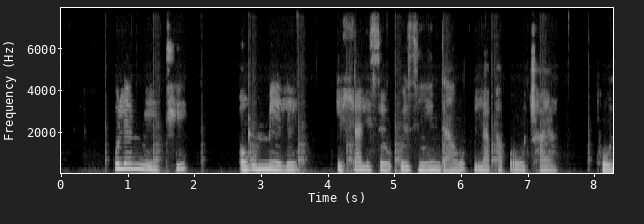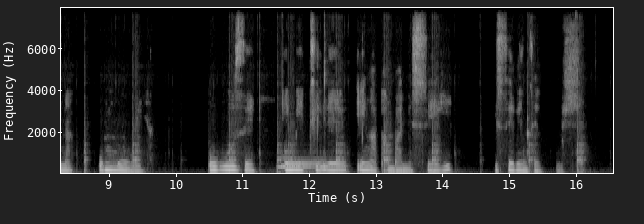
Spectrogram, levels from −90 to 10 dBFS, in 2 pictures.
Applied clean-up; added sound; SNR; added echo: neural mask model RNNoise.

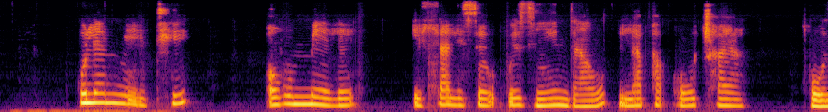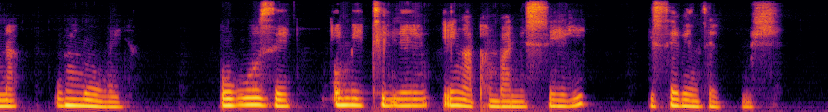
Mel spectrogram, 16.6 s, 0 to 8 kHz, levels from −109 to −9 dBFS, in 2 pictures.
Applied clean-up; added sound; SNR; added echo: neural mask model DeepFilterNet 3.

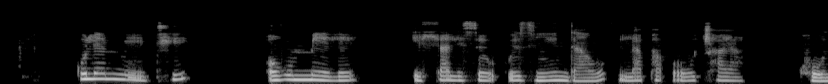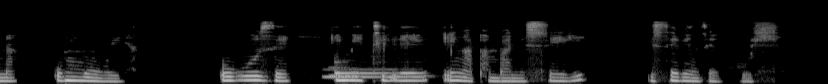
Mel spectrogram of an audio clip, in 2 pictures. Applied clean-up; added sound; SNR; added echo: none; none; none; none.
